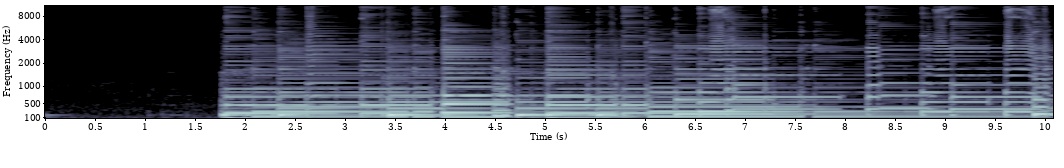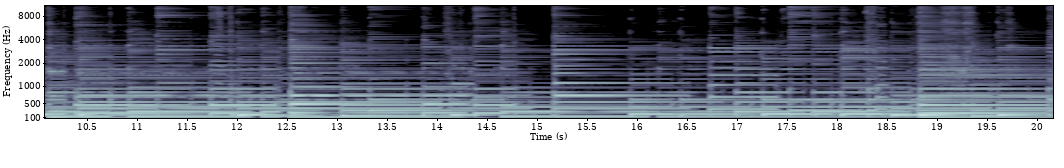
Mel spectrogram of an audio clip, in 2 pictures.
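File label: pick right, hsguitar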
